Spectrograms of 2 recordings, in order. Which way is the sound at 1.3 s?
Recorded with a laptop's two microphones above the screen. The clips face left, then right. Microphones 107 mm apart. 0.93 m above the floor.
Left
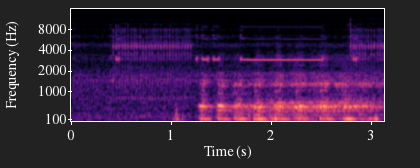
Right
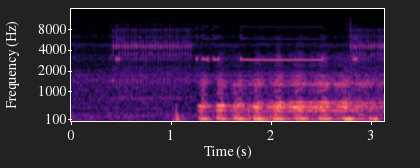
65° right (ahead or behind).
